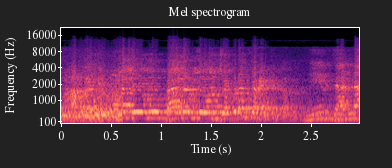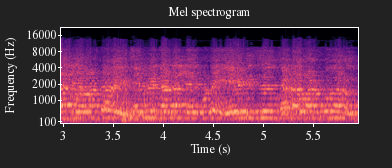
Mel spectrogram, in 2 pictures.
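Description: A man speaks loudly into a microphone, heard through a loudspeaker.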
